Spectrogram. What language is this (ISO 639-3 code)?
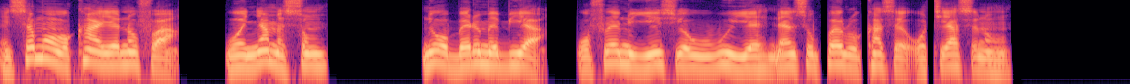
aka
